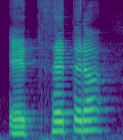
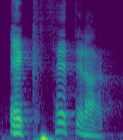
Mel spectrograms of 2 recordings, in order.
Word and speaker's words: etcétera: ¡Etcétera, etcétera, etcétera! Se pronuncia con una te. Es un error decir , como si hubiera ahí una ka. Es ETcétera y no . Etcétera con te.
